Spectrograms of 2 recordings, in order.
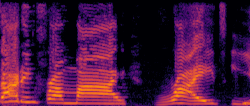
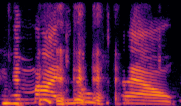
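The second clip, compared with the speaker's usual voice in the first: usual speaking voice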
